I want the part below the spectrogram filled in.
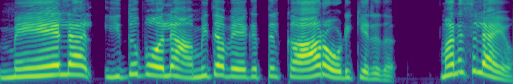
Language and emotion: Malayalam, angry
